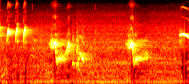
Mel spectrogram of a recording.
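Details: Agitated white-rumped shama with a piercing song aimed at a rival: three quick whistled notes, then lower scratchy warbles, a pause, another descending warble and a final bright whistle.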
